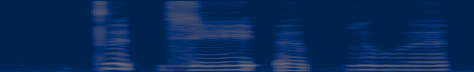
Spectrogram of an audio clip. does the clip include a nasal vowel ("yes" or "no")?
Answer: no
